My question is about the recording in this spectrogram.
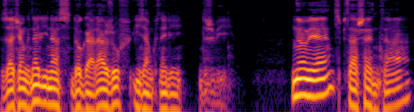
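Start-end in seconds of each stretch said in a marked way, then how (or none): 4.4-6.2 drawn-out taunt, high and loud at the start; drawled menace. A narrator's reading. Captor addresses the two boys in the garage, drawling. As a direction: stretch the words out at your captives. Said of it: "wycedził Alfred".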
